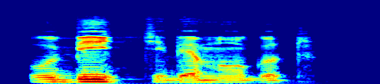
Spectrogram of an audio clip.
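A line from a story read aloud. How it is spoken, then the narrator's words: Muffled, dull. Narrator (Russian): глухо сказал Андрей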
